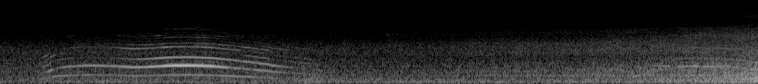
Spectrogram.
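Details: Two domestic cats in a 2023 fight: one loud, quavering yowl swells, holds and bends down over about two and a half seconds, followed later by a fainter wail against low background noise.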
